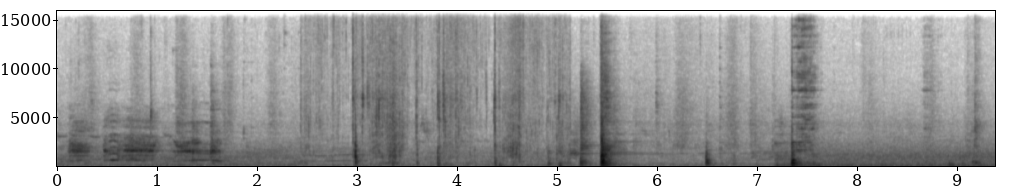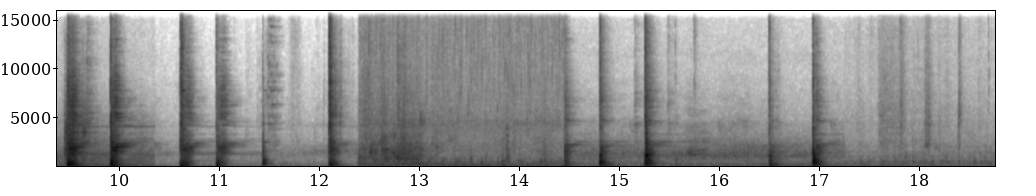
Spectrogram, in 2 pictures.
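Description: A cleaver chopping on a thick wooden chopping block, a dozen or so sharp chops scattered through, some in quick pairs. A rooster crows near the start.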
